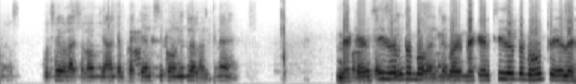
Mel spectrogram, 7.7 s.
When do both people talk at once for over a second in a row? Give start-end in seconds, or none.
4.7-6.1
